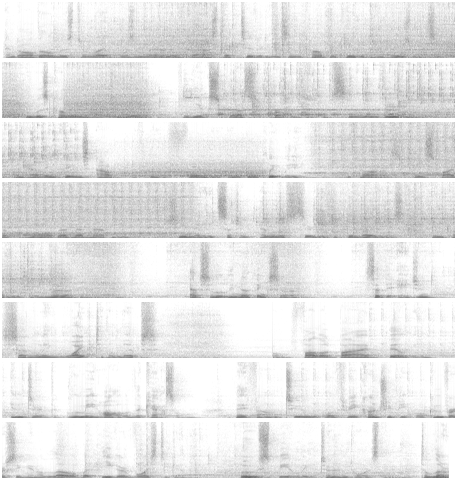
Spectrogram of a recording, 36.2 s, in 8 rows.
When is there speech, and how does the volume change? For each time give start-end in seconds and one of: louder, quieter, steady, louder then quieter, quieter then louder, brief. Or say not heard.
0.0-19.1 steady
19.9-24.3 quieter then louder
25.4-36.1 steady.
